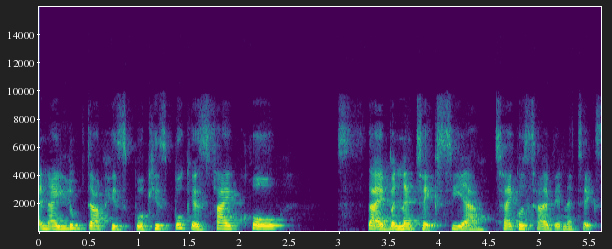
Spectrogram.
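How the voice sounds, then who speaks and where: At a moderate pace, a woman with an African accent speaks in an animated tone. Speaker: educator and public health researcher, wellness coach. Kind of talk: motivational talk.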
